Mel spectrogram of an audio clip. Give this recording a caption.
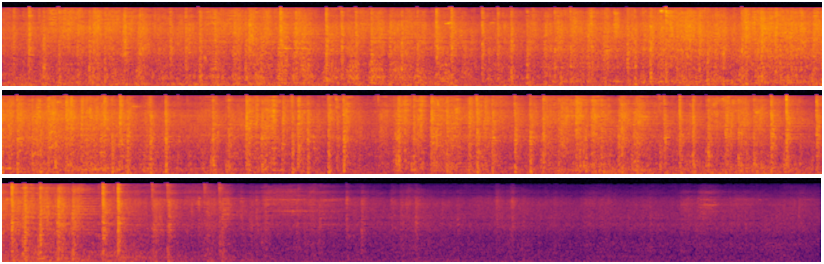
freight train pass fast short heavy rail track clacks
fast, clacks, pass, freight, heavy, track, rail, train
